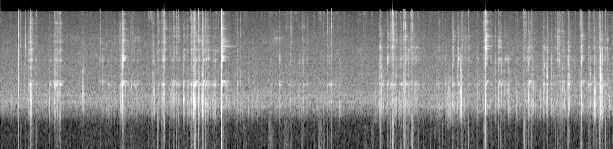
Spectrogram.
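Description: Hands fitting the plastic LNB housing back onto an RV satellite dish's feed arm: irregular light clicks, clinks and rattles of plastic parts and cable, with a sharper click about four and a half seconds in.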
